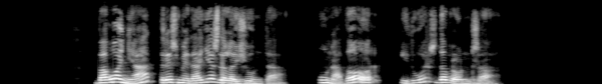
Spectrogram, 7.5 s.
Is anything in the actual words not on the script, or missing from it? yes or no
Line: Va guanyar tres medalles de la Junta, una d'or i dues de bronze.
no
